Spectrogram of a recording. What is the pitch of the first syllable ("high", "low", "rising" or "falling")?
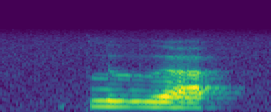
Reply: low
